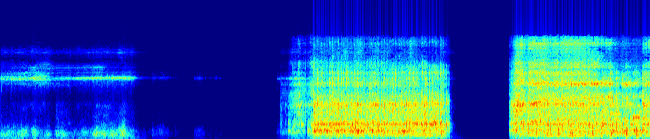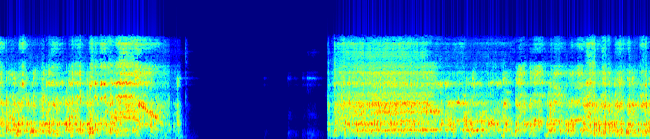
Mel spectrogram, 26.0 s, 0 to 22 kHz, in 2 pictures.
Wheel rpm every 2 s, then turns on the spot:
0, 0, 0, 20, 10, 120, 160, 140, 10, 10, 60, 70, 90.
6-10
